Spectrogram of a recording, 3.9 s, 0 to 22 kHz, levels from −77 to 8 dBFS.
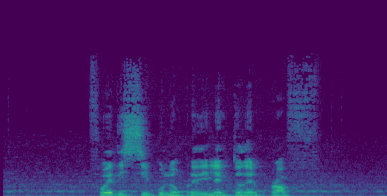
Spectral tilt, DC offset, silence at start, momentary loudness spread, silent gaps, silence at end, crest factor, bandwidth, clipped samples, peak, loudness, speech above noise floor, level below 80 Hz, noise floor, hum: -4 dB/octave; under 0.1%; 0.05 s; 23 LU; none; 0.05 s; 20 dB; 16 kHz; under 0.1%; -6 dBFS; -24 LUFS; 23 dB; -44 dBFS; -48 dBFS; none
